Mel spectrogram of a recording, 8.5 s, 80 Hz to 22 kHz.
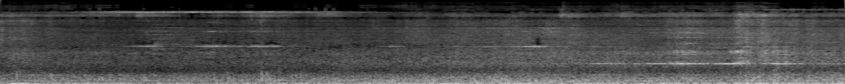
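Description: An intermodal freight train led by two SD70ACe locomotives rumbles steadily past at Cajon, close and loud, with rolling wheel noise and faint metallic squeals throughout.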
